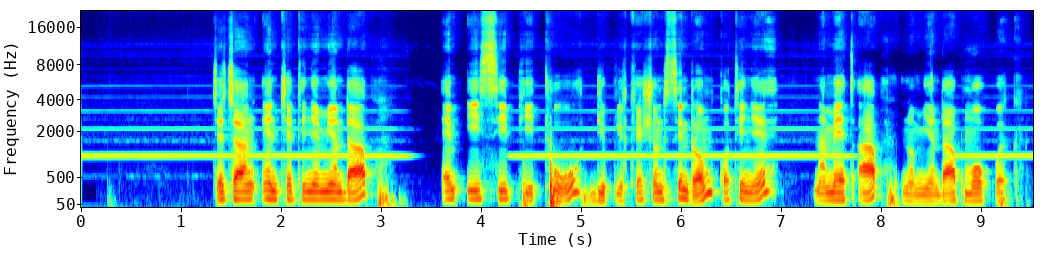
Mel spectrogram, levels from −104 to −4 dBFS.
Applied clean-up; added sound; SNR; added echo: none; Wind instrument, woodwind instrument; 19 dB; none.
